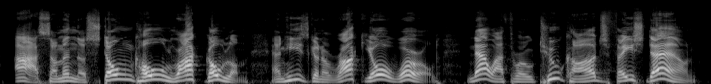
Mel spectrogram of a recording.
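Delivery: puppet-like character voice. Imitate a guy in the Four Kids dub, in a Muppet from the Southwest voice. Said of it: "sounds like a Muppet from the Southwest".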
